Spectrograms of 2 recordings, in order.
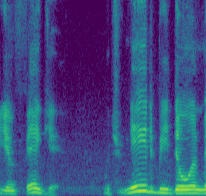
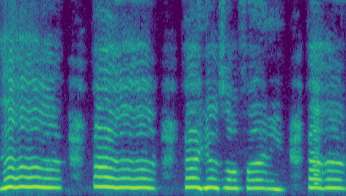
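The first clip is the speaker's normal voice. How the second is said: very slow, high hysterical laugh, long drawn-out ahs; 3 dB louder than usual. Retelling how a woman reacted to him: imitating someone laughing hysterically. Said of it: "she was always screaming and cracking up, laughing".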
